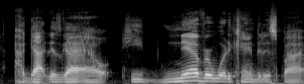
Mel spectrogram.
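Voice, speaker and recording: With a strong Atlanta accent, a man speaks in an animated tone at a fairly low pitch with ordinary pitch variation, on a very clean recording with a silent background. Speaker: stand-up comedian. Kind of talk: casual chat. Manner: fast.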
